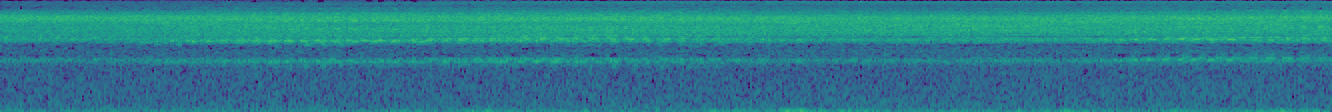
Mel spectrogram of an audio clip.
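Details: Evening cicadas (higurashi) singing in woods alongside wind and falling leaves; an unbroken, piercing high drone of stacked tones holds at an even level throughout, with a faint pulsing texture in the top band.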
